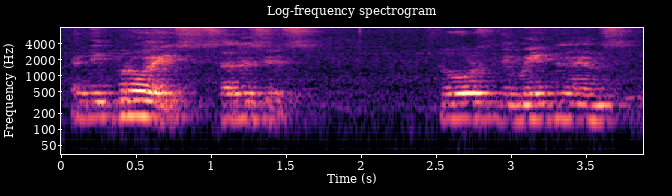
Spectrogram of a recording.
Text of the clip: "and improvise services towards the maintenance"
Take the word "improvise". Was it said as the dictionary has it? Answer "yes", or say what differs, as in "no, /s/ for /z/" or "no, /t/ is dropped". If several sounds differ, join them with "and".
no, /m/ is dropped and /v/ is dropped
